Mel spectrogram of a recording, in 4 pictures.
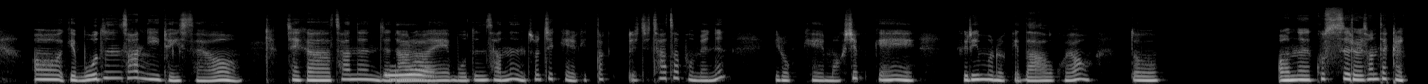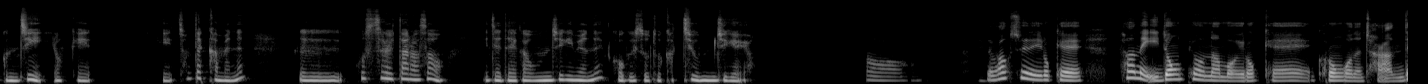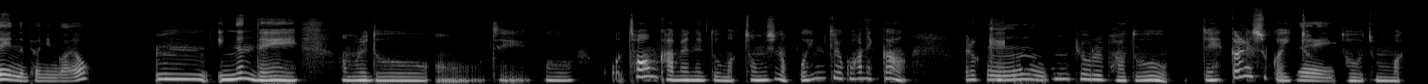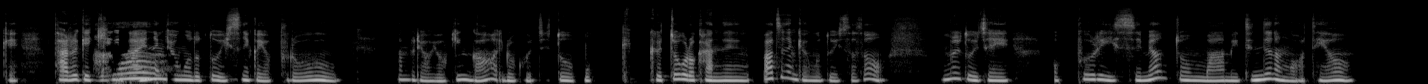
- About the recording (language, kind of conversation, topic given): Korean, podcast, 등산이나 트레킹은 어떤 점이 가장 매력적이라고 생각하시나요?
- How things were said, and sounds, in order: tapping; other background noise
